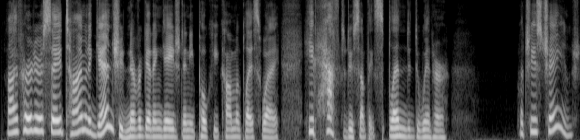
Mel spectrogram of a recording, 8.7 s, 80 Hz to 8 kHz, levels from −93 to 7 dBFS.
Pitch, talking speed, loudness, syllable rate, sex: 200 Hz, 195 wpm, -18 LUFS, 5.9 syllables/s, female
